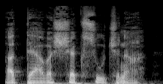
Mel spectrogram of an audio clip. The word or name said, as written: अत्यावश्यक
